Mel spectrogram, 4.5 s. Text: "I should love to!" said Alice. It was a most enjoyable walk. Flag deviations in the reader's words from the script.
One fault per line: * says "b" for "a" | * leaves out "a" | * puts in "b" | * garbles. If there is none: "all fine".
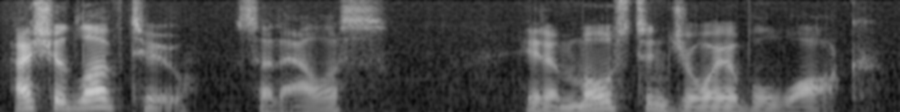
* leaves out "was"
